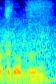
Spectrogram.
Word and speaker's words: Rennes: Zu Hause gegen, jetzt wusste ich, dass ich es nicht aussprechen kann, Renn, oder? Renn. – Ja, Rennes.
